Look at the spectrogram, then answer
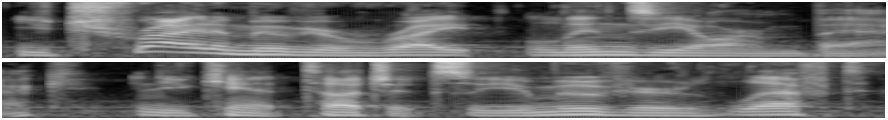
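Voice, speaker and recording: Man, game master, lowish pitch, playful improvised narration, joking banter, background noise. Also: expressive, moderate pace.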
